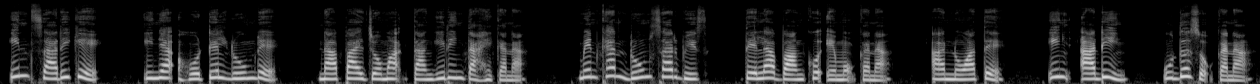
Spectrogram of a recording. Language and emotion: Santali, sad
